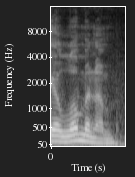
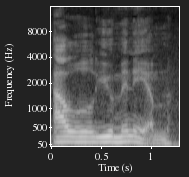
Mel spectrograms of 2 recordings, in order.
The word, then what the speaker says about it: aluminum: that's right we say we say aluminum they say aluminium well and you know what's funny is both it's correct yeah and they're spelled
